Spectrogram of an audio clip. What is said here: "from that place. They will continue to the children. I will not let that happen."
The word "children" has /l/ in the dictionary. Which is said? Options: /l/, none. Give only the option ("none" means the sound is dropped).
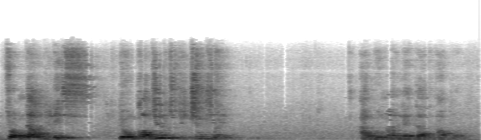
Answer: none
